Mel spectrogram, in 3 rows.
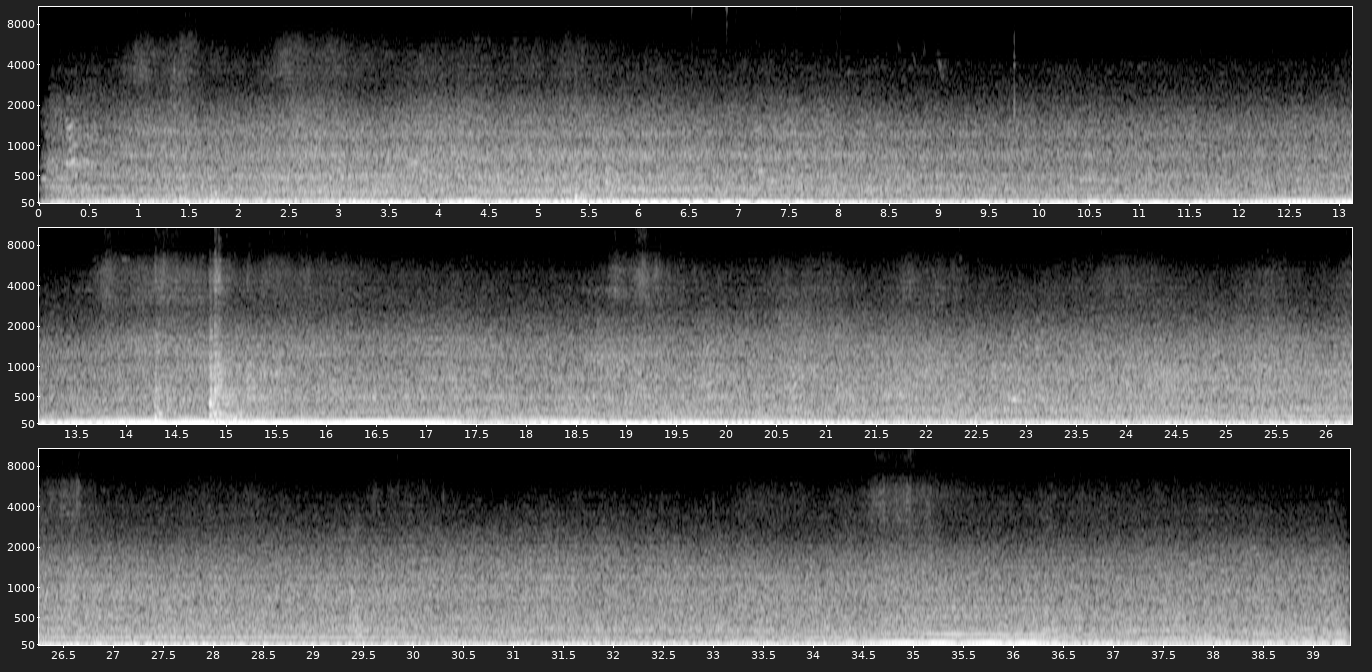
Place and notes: all the mornings of the ... - feb 22 2013 fri
Maribor, Slovenia, 22 February 2013, 07:30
